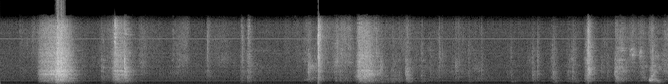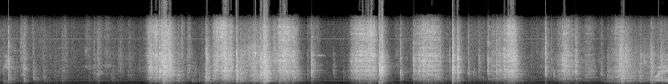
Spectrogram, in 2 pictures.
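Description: Irregular scraping, rubbing and knocking as a chimney inspection camera and its cable are worked down a ribbed metal oil flue liner, busier in the second half. A steady low hum runs underneath.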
